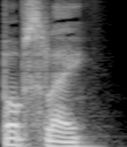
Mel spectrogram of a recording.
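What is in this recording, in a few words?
"bobsleigh", British English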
